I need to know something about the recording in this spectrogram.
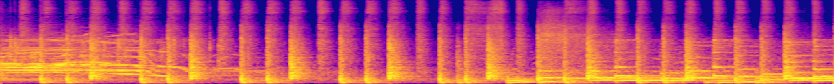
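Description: Live band playing: a drum kit keeps a steady beat throughout. Sustained electric guitar chords slide down in pitch over the first couple of seconds, the drums then carry on nearly alone, and an electric bass line comes in about six seconds in.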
